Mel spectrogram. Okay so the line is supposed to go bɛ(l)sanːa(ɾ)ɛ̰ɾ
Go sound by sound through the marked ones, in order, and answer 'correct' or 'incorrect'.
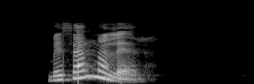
incorrect: none, incorrect: l

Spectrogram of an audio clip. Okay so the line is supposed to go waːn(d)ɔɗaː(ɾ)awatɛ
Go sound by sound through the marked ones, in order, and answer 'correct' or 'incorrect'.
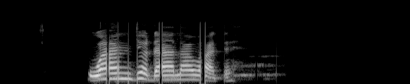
incorrect: d͡ʒ, incorrect: l

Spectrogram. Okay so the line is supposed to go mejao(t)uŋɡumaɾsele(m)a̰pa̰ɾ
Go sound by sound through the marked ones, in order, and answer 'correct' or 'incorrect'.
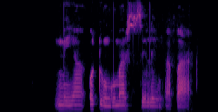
correct, incorrect: ŋ

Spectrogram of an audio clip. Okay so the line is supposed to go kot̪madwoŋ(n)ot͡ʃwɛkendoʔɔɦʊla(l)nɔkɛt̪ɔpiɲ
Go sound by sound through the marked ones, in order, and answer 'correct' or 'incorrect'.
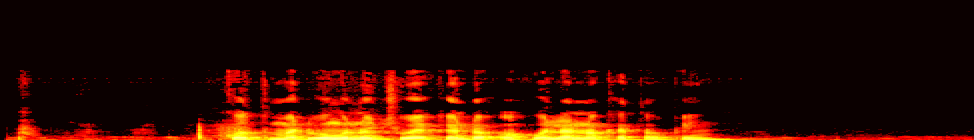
correct, incorrect: none

